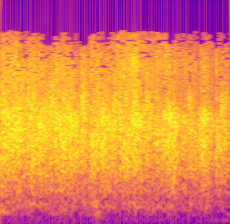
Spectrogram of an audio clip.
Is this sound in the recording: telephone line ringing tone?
no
